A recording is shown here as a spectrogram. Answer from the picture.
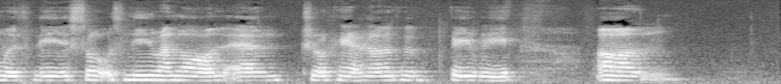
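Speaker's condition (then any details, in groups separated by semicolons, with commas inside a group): Moebius syndrome; small tongue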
